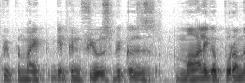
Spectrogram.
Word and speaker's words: Malikkapurram: might get confused because malikapuram is a very very strong Malayalam word with the usage of LA and puram is again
